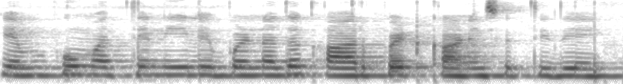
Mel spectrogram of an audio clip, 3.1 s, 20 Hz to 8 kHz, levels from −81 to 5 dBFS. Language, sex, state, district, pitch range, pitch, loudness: Kannada, female, Karnataka, Mysore, 230-250 Hz, 245 Hz, -27 LUFS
